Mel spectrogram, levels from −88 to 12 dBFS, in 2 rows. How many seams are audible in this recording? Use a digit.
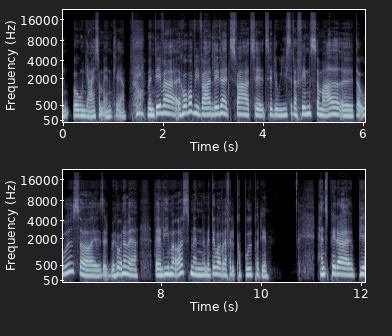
2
